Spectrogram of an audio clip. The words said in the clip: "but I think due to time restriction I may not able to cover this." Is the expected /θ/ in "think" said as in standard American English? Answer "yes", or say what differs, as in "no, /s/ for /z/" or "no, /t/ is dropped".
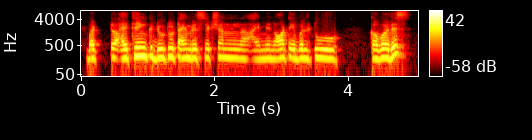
no, /t/ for /θ/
